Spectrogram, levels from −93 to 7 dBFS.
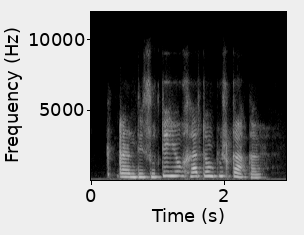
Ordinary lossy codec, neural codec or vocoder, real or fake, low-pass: Opus, 16 kbps; codec, 16 kHz, 4 kbps, FunCodec, trained on LibriTTS, 50 frames a second; fake; 7.2 kHz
